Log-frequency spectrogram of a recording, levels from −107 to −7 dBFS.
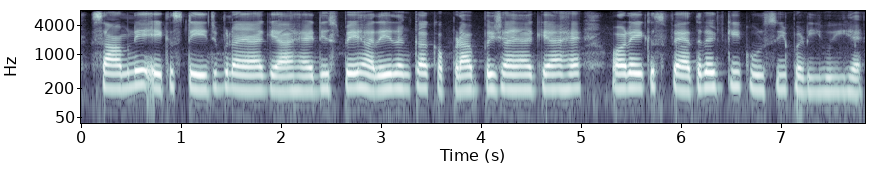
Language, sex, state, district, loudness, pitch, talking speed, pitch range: Hindi, female, Uttar Pradesh, Lalitpur, -15 LUFS, 195 Hz, 170 wpm, 185-205 Hz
